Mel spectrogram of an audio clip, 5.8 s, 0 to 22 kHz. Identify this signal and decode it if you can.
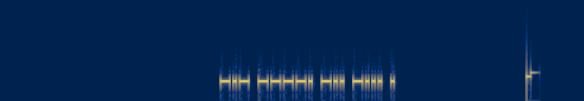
Morse code, heard as a keyed tone, about 36 wpm, 700 Hz. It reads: K9DBE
